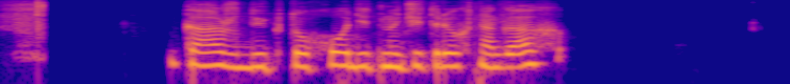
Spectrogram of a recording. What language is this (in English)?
Russian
